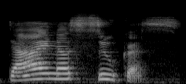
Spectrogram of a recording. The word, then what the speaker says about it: Deinosuchus: would not want to be a fish okay Deinosuchus Dino su Gus Deinosuchus looked like a modern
